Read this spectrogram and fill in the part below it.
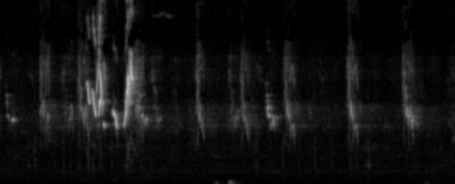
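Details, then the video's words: Indian robin singing: short high chirped notes repeated roughly every half second, with a brief louder twittering flourish early on and a faint low thud in the background. "Indian Robin Song / Indian Robin Sounds / Indian Robin Call / Indian robin Vocals - Voice - Chirping"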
